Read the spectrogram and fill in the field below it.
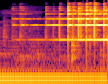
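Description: A bright, clear bell sound effect rings out loud, its tone sustaining as a quick flurry of metallic dings builds toward the end, with no voices present.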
